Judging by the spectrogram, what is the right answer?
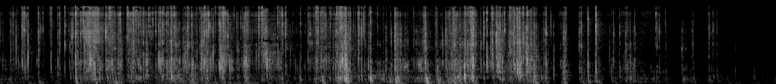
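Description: Foil wrapper of a Topps Merlin trading-card pack being torn open and crinkled, crackling densely for about five seconds as the cards are pulled out, then dropping away near the end.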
